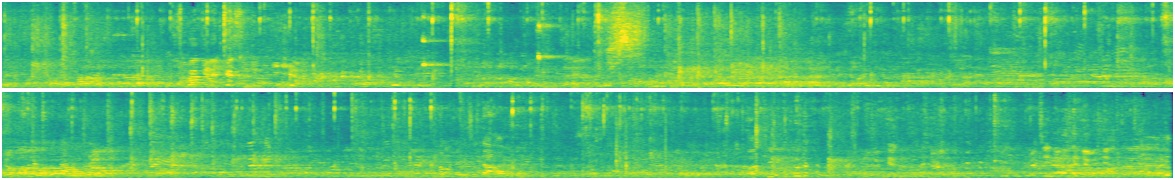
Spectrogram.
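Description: Ping-pong balls click sharply on paddles and tables in a large echoing hall.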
